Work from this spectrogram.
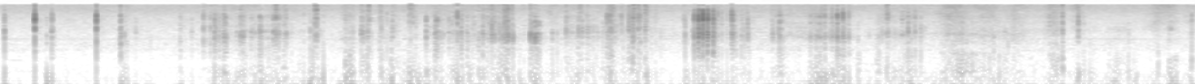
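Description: A green, textured, soft rubber dinosaur figure is held in both hands while nails scratch across its ridged back and skin. Quick, dry scratching and crackling strokes overlap continuously over a low, muffled handling rumble, with brief brighter flicks of rubbery friction.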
